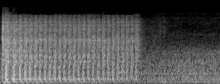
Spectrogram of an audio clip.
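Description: CO2-powered pellet gun firing zirconium spark-hit capsules fully automatic into a cinder-block wall: a rapid burst of ten hits in about a second and a half that stops abruptly.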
